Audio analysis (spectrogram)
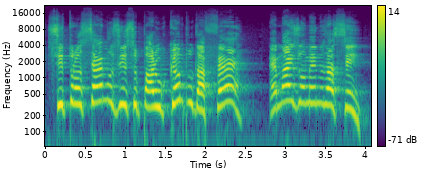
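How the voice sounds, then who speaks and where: The pastor speaks at a normal speed in a strikingly high, fairly bright voice with a Brazilian Portuguese accent. Throughout his teaching sermon, he reinforces his points with repeated phrases and questions to the congregation.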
